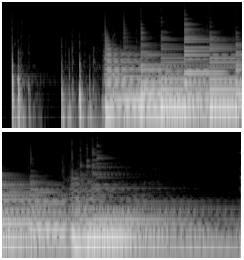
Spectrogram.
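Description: A few footsteps on wooden floorboards, then about a second and a half in a nylon-string guitar, with electric bass beneath it, starts a slow country intro of held, ringing notes.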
